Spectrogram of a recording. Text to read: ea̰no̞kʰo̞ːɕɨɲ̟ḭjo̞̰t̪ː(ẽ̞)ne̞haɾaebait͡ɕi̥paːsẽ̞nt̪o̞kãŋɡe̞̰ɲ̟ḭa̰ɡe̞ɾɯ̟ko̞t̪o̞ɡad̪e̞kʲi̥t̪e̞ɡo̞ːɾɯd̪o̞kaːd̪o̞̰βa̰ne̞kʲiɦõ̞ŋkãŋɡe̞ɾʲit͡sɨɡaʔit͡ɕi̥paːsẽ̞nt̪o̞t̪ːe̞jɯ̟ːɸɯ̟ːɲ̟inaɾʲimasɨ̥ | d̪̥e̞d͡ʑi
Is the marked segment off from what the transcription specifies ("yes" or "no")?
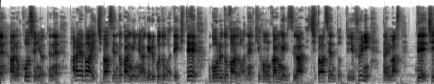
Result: yes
